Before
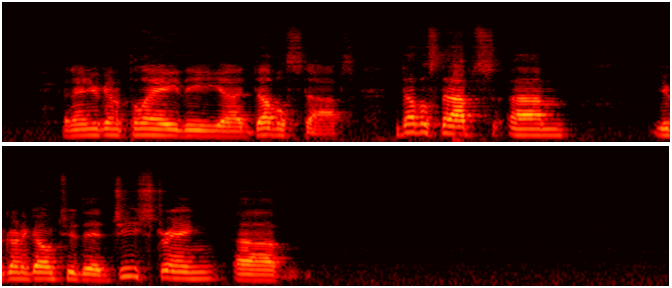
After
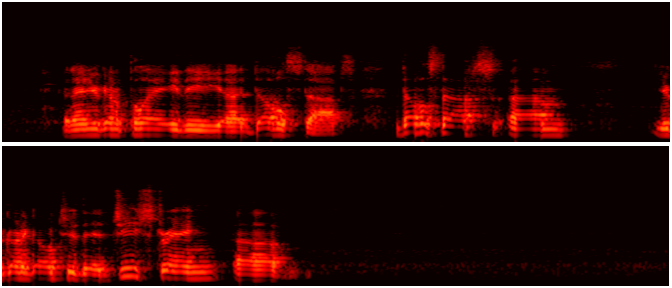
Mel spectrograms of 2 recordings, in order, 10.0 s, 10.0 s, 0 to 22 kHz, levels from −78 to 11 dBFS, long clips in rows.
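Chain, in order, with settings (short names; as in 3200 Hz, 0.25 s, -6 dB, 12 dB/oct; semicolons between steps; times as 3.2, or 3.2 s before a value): speaker cabinet 410–4600 Hz, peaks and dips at 720 Hz -3 dB, 1200 Hz -9 dB, 2300 Hz -6 dB; negative-ratio compressor -34 dBFS, ratio -0.5; gain +1.5 dB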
